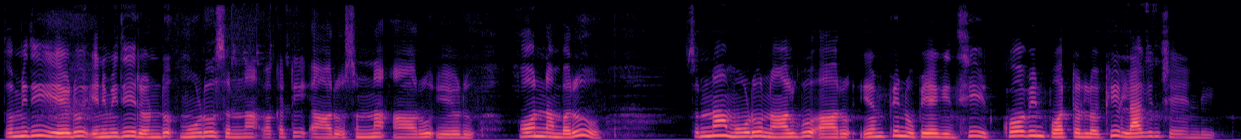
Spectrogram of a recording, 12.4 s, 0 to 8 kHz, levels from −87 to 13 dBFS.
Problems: background sounds at intervals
